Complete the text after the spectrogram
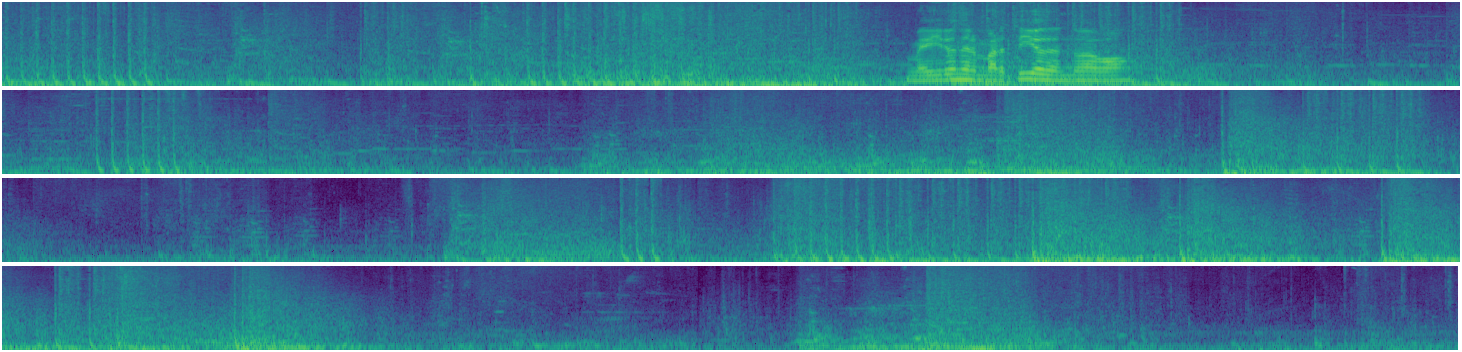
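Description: Video game gunshots and building clatter burst in quick runs.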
